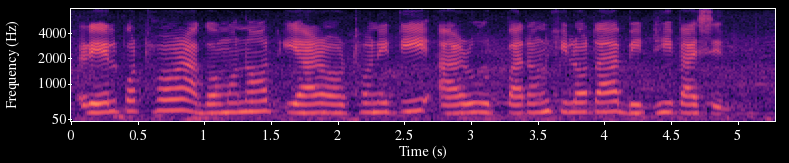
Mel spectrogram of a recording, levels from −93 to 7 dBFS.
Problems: constant background noise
